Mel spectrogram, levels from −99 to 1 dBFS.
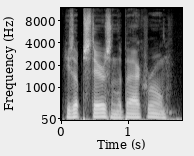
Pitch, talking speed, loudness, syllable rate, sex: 100 Hz, 195 wpm, -16 LUFS, 4.3 syllables/s, male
